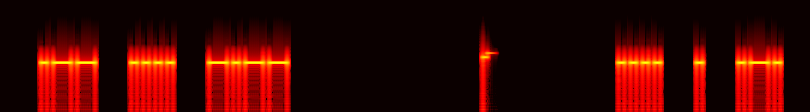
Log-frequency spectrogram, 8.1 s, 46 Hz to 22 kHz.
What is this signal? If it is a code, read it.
Morse code, heard as a keyed tone, about 20 wpm, spaced as for 14 wpm, 700 Hz. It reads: WHY HER
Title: 192 Lesson 31f - Letter v - Words 20wpm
